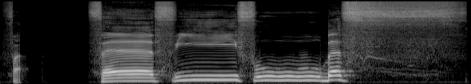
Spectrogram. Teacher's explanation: untuk pelafadzan fa dari batnus syafah, perut bibirnya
